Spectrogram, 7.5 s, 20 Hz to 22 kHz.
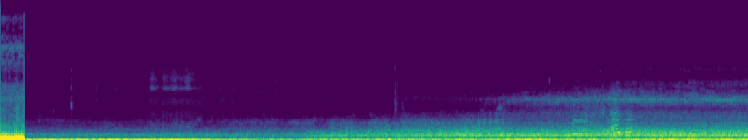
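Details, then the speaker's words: Dodge Challenger on jacks in gear after breaking third gear around 3,500 rpm: steady low hum with a faint rough edge from the rear end, not the transmission; damaged rear differential gear set. "so i got the car jacked up inside the shop and you can definitely hear the noise now i've got it in gear and the good news is that it is actually coming from the rear end and not the transmission"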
